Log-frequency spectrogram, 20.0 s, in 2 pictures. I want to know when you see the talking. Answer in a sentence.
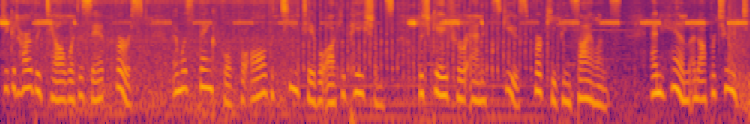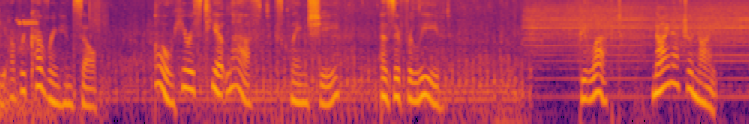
You can hear the talking from 0.0 to 11.3 s, from 12.1 to 16.0 s and from 17.7 to 19.8 s.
